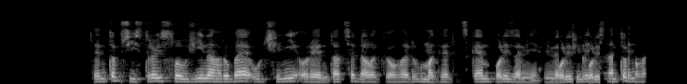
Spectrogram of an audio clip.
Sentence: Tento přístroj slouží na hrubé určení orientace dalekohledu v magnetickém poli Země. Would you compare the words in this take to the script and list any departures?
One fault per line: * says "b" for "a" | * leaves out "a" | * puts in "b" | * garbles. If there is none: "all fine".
* garbles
